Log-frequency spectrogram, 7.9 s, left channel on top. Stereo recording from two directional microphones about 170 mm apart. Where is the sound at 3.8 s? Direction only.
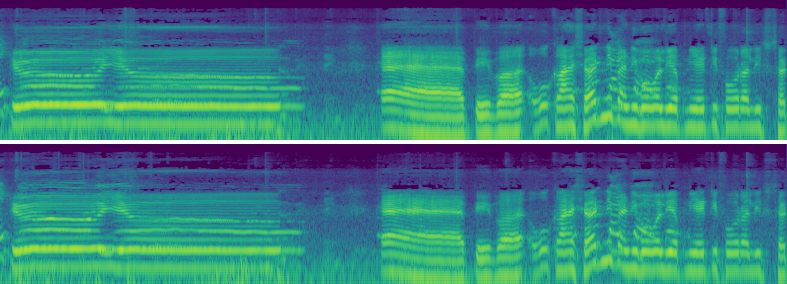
35° left (ahead or behind).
